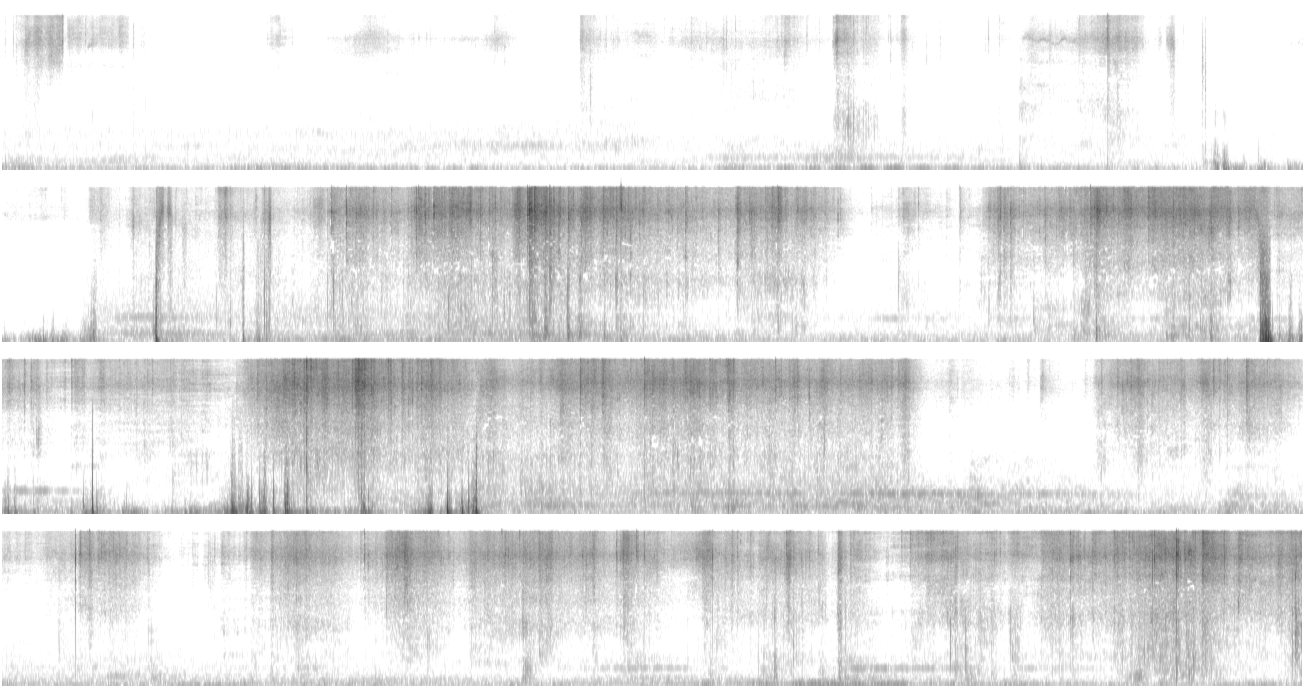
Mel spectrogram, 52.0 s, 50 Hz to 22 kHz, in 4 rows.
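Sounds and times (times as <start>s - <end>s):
dry reeds crackling underfoot: 6.9s - 11.4s, 13.8s - 52.0s
sharp crack of reeds: 26.8s - 35.2s.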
